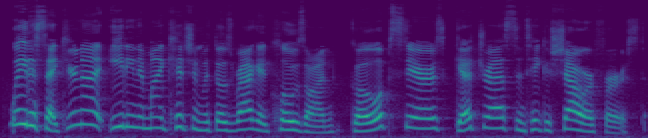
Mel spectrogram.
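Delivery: loud, playful bossy mother; cheeky. A narrator's reading. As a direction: tease him while ordering. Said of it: "with a hint of cheekiness".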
